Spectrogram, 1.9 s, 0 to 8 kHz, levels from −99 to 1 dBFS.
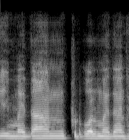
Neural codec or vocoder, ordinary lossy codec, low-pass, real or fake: codec, 44.1 kHz, 2.6 kbps, SNAC; none; 7.2 kHz; fake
